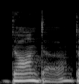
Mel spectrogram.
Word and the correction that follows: Dodona: Donda. – No, wait, I said it right the first time.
